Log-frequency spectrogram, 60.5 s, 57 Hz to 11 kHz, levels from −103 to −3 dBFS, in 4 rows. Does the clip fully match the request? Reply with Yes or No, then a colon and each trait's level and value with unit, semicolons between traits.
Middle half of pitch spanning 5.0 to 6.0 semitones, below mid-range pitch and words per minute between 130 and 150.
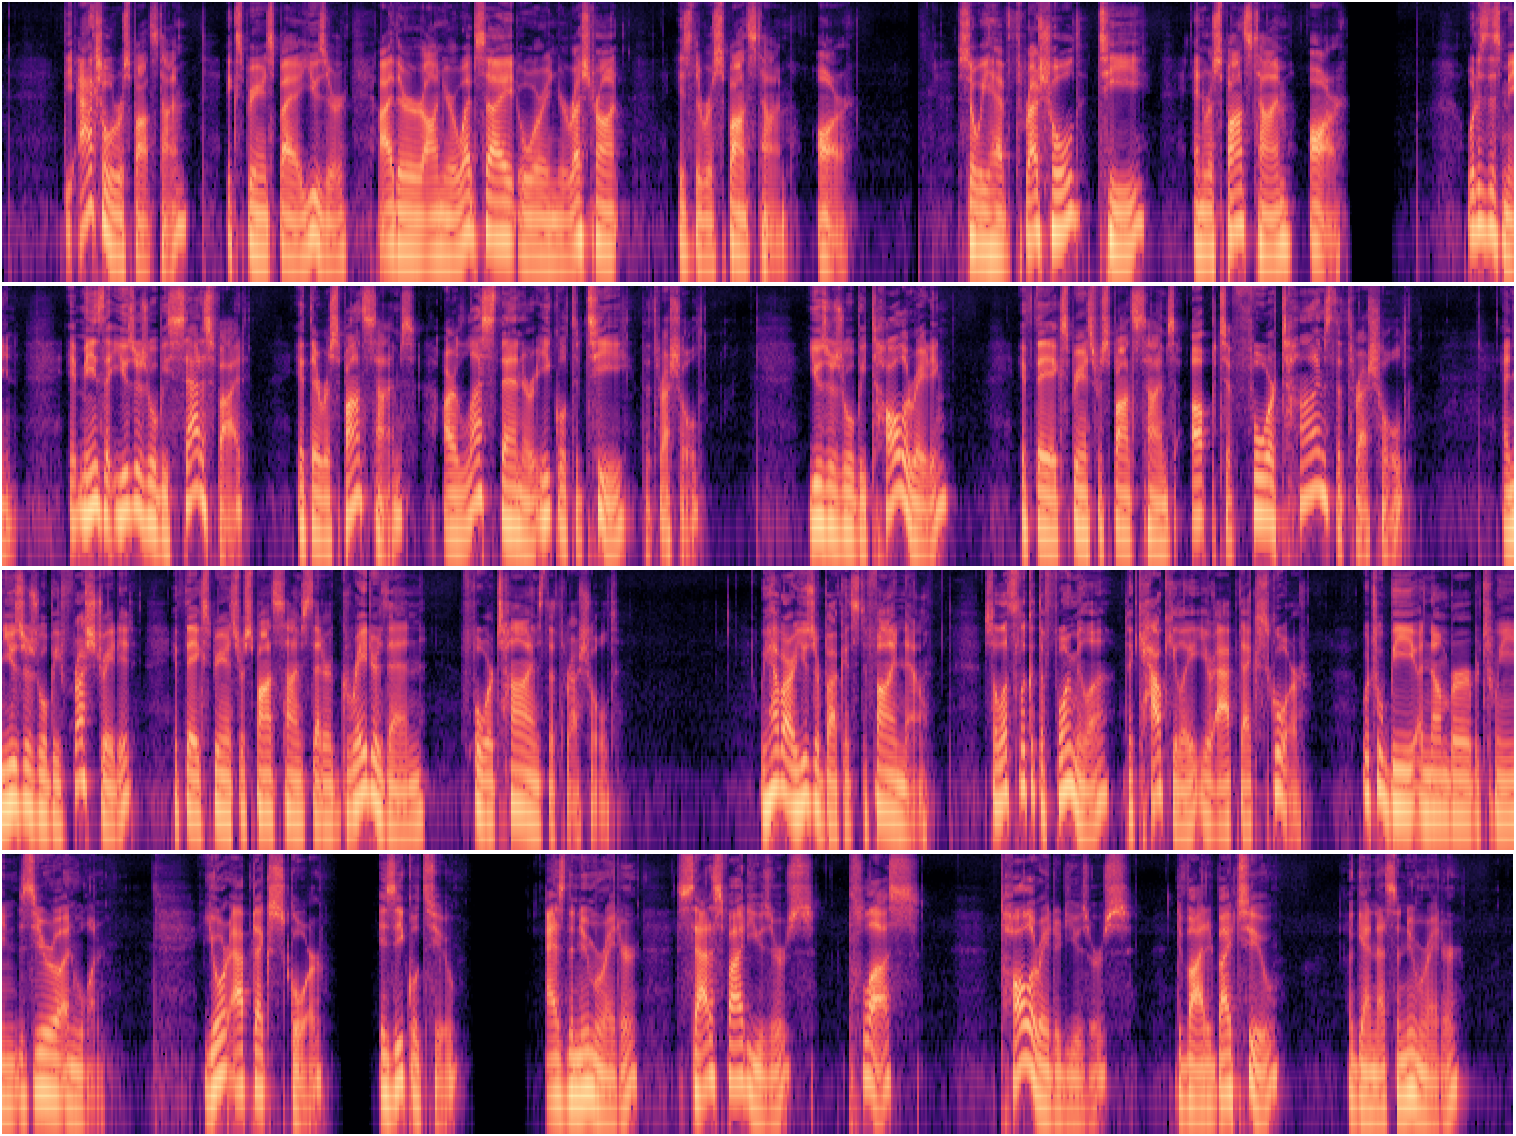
Yes: wide, 5.4 semitones; low, 115 Hz; slow, 135 wpm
